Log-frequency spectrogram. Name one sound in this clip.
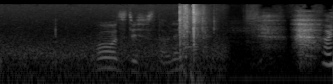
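A door thuds shut.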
